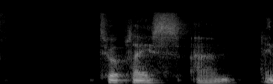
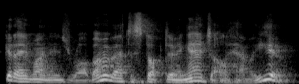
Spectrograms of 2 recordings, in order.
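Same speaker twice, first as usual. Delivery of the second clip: a louder, higher, blunt G'day from Rob; blunt loud greeting; 6 semitones higher, 8 dB louder than usual. Retold or imitated. General manager greets the trainer he blames, loud and blunt. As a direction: bark the hello like a warning.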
